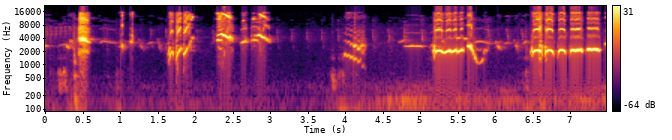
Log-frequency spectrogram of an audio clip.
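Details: White-rumped shama song of sharp chirps and bending whistles, ending in strong rhythmic repeated whistled notes over light background noise.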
